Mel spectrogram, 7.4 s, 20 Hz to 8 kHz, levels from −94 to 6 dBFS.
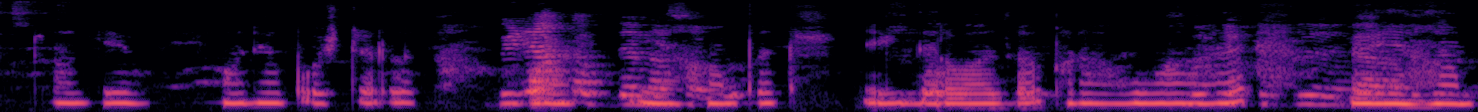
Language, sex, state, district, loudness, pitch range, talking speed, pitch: Hindi, female, Uttar Pradesh, Budaun, -35 LUFS, 255-275 Hz, 120 wpm, 265 Hz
